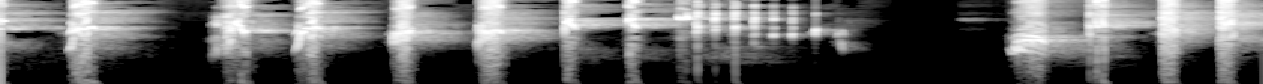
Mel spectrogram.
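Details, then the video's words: A long-tailed shrike gives several rasping notes, then a quick run of small ticking notes, a short silence, and more rasping calls. "Long-tailed Shrike Bird Song, Sound, Call, Chirp, Melody"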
